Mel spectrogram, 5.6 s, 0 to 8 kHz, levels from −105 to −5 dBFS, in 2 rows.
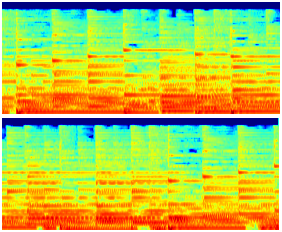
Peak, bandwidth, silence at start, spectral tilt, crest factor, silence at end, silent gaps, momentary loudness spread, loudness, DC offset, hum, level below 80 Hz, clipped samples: -2 dBFS; 6.6 kHz; 0 s; -7 dB/octave; 14 dB; 0 s; none; 2 LU; -16 LUFS; under 0.1%; none; -22 dBFS; under 0.1%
